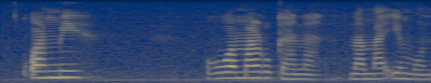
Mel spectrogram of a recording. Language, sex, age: Venda, female, 18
